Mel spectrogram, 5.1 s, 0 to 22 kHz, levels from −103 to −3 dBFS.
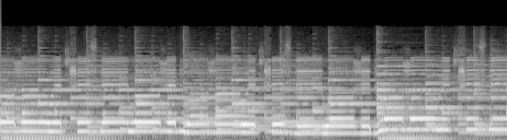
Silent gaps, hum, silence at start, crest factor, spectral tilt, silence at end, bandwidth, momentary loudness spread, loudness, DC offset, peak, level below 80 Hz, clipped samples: none; none; 0 s; 12 dB; -7.5 dB/octave; 0 s; 7.6 kHz; 3 LU; -13 LUFS; 0.3%; 0 dBFS; -30 dBFS; under 0.1%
